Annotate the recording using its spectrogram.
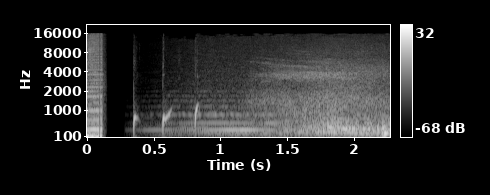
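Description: Electronic intro music cuts off into a brief silence. Three quick rising bloop sound effects follow, then a swelling whoosh that builds back up.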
